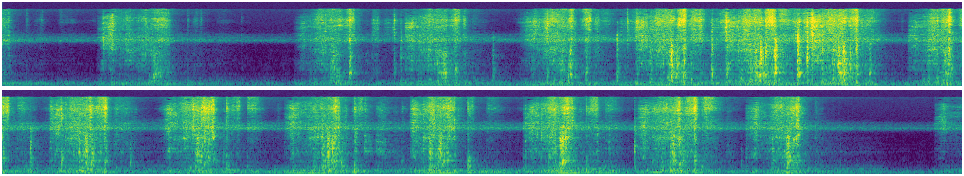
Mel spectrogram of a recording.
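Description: Paper pages of a paperback book being turned by hand one after another, each turn a soft papery rustle and flap, the turns coming thicker and faster in the middle.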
